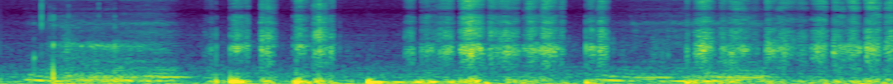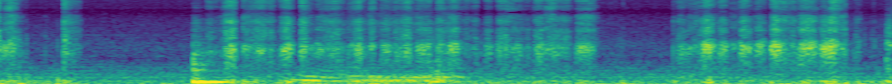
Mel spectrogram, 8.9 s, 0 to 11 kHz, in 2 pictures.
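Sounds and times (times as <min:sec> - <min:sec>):
pencil writing on paper: 0:01.1 - 0:04.6, 0:05.5 - 0:08.8.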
